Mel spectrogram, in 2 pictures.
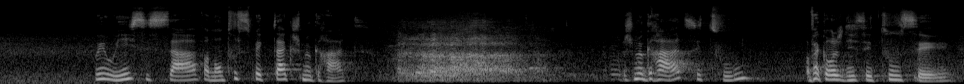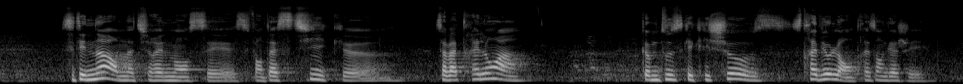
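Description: A middle-aged woman speaks calmly and expressively through a microphone.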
